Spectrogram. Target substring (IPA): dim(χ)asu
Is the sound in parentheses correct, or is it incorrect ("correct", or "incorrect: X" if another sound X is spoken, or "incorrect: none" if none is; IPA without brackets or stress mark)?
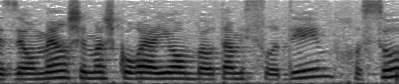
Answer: correct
